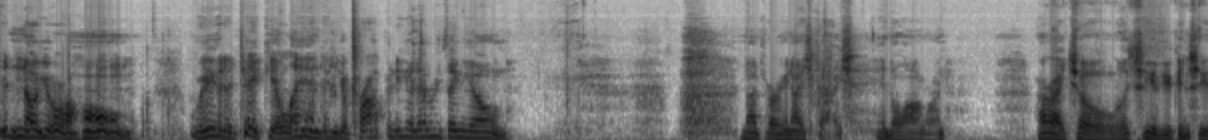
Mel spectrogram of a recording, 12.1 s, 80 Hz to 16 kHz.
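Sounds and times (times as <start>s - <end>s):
man breathing in sharply: 5.5s - 7.4s, 9.9s - 10.4s.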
